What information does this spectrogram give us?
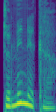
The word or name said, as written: Dominica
